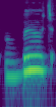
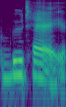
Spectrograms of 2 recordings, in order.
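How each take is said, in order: First: The name is one syllable ending in t. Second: The name ends in an ay vowel. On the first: The speaker calls it wrong. "It's not pronounced boot" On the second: The speaker calls it right. "He pronounces it Boutte"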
